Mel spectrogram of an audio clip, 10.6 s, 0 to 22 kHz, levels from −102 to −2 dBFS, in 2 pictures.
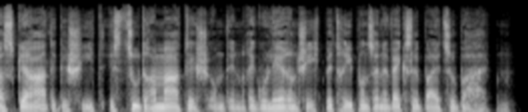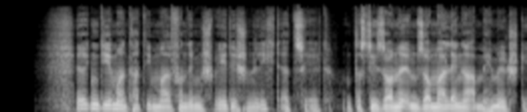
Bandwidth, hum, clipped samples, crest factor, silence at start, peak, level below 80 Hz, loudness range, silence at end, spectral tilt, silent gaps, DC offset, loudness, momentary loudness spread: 17.5 kHz; none; under 0.1%; 18 dB; 0 s; -8 dBFS; -46 dBFS; 3 LU; 0 s; -4.5 dB/octave; 5.21-5.61 s; under 0.1%; -25 LUFS; 10 LU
